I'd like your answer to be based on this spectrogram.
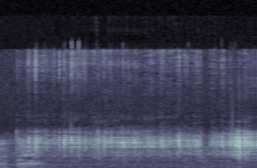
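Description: An electric fan whirring faintly in the background, a steady low mechanical hum with soft voices.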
